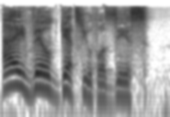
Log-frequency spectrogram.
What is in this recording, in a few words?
"I'll get you", Russian; hedgewars; HedgewarsMobile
